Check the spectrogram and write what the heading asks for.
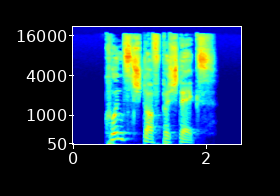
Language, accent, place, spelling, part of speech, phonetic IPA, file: German, Germany, Berlin, Kunststoffbestecks, noun, [ˈkʊnstʃtɔfbəˌʃtɛks], De-Kunststoffbestecks.ogg
- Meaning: genitive singular of Kunststoffbesteck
